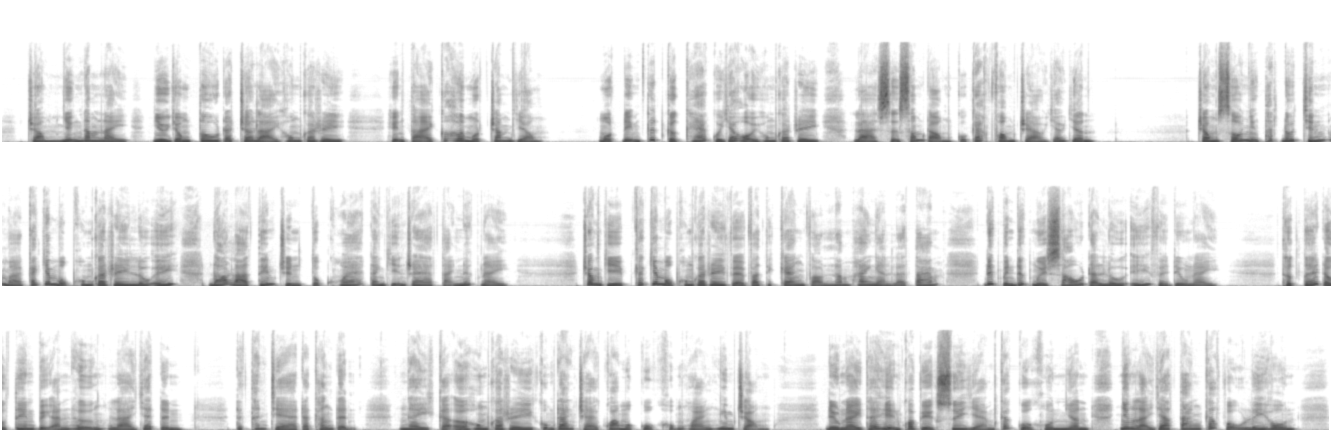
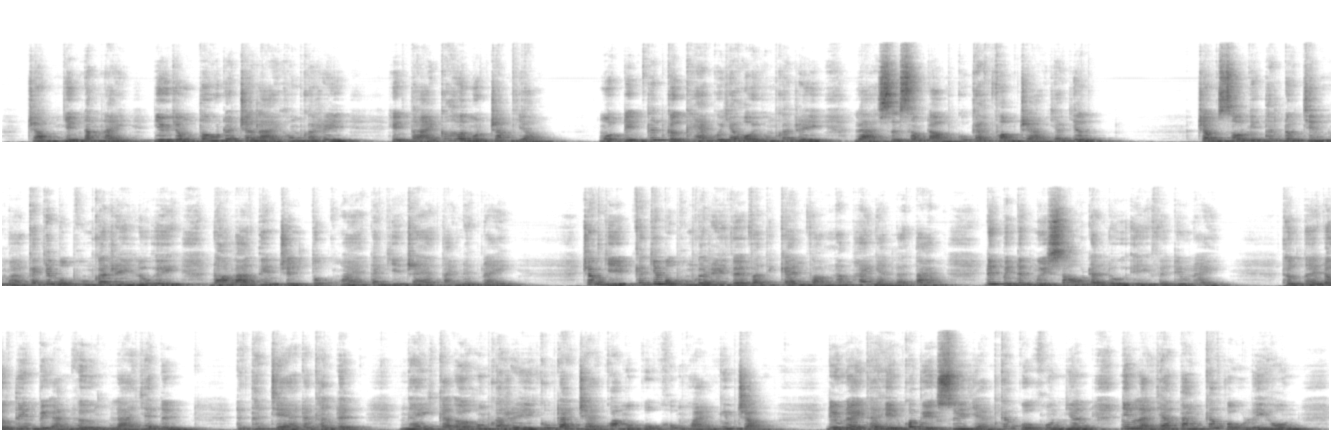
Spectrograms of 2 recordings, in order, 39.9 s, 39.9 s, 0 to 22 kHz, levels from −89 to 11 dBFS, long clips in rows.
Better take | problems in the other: first | off-mic speech; far // room echo; slight; dies away in 0.4 s

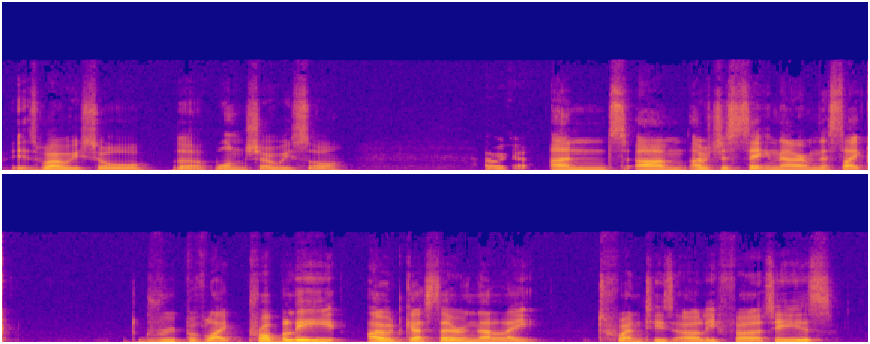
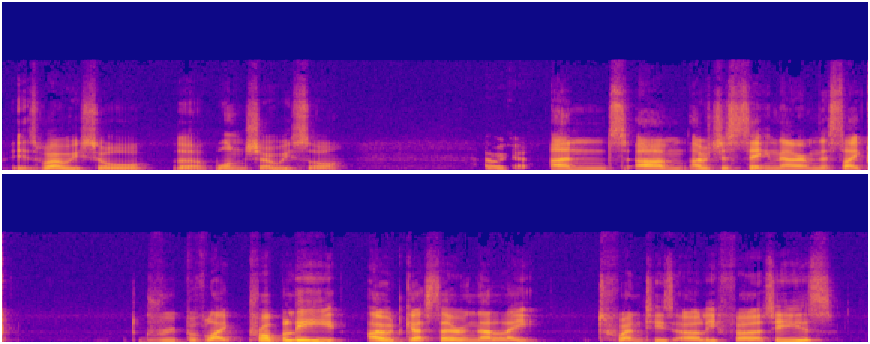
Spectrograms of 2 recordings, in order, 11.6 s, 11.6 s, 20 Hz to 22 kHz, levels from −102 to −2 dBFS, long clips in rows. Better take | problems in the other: first | thin; somewhat; fading below 300 Hz

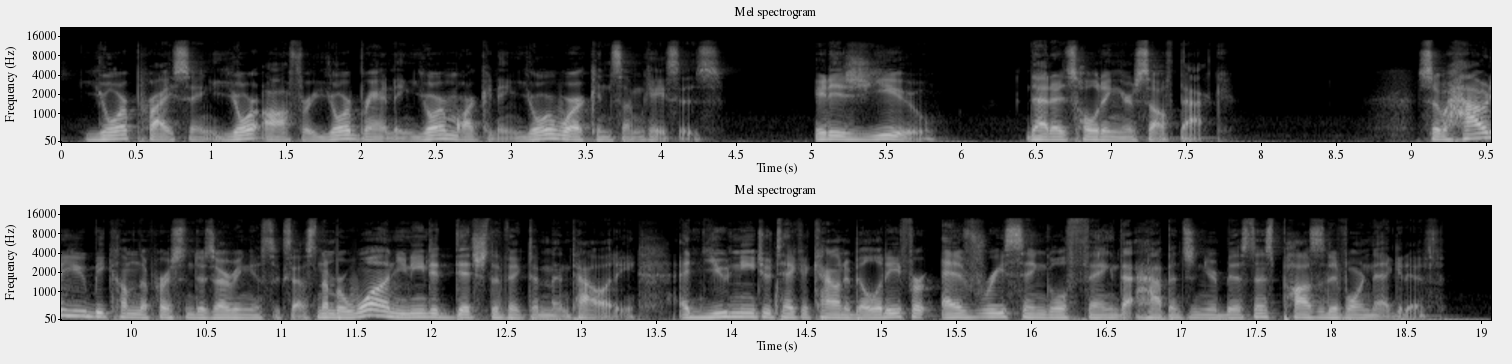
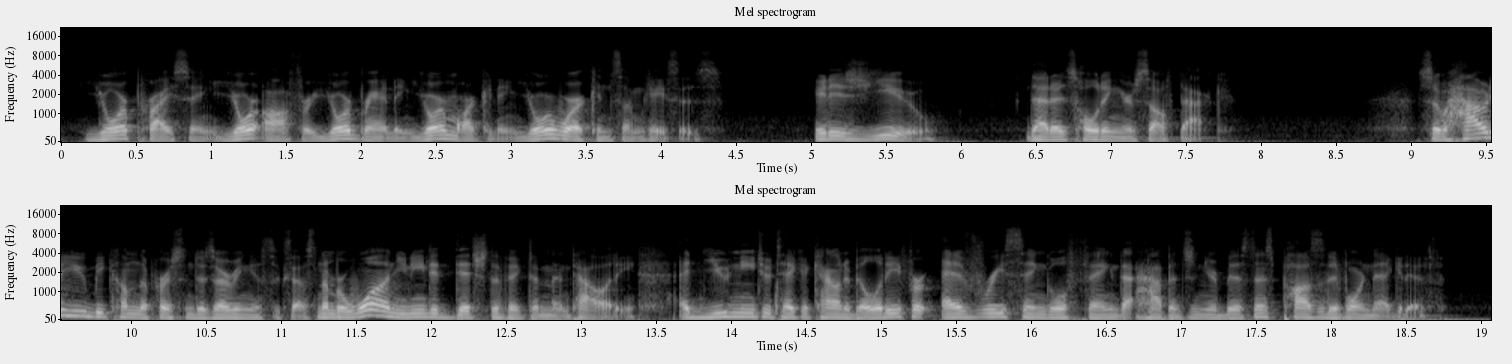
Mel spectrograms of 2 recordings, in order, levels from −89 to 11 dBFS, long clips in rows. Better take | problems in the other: first | muffled; very; fading above 2 kHz

